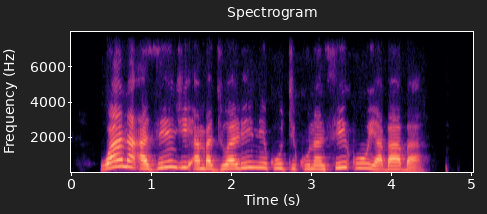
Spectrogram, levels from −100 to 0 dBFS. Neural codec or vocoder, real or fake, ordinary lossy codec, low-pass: none; real; Opus, 24 kbps; 7.2 kHz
